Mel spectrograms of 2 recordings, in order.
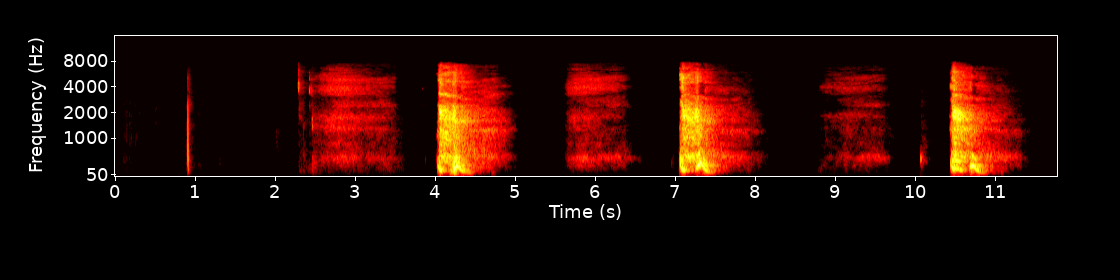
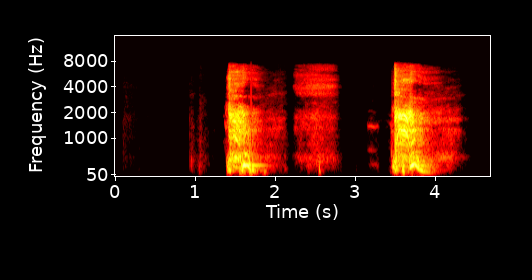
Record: three_cough_length: 11.8 s
three_cough_amplitude: 28360
three_cough_signal_mean_std_ratio: 0.25
cough_length: 4.7 s
cough_amplitude: 26626
cough_signal_mean_std_ratio: 0.33
survey_phase: beta (2021-08-13 to 2022-03-07)
age: 45-64
gender: Male
wearing_mask: 'No'
symptom_cough_any: true
symptom_runny_or_blocked_nose: true
symptom_shortness_of_breath: true
symptom_sore_throat: true
symptom_fever_high_temperature: true
symptom_headache: true
smoker_status: Never smoked
respiratory_condition_asthma: true
respiratory_condition_other: false
recruitment_source: Test and Trace
submission_delay: 2 days
covid_test_result: Positive
covid_test_method: RT-qPCR
covid_ct_value: 19.0
covid_ct_gene: ORF1ab gene
covid_ct_mean: 19.5
covid_viral_load: 400000 copies/ml
covid_viral_load_category: Low viral load (10K-1M copies/ml)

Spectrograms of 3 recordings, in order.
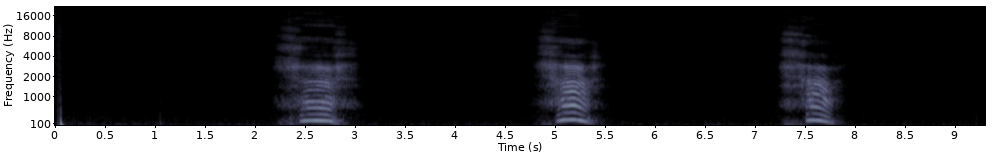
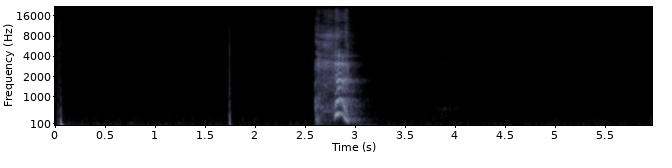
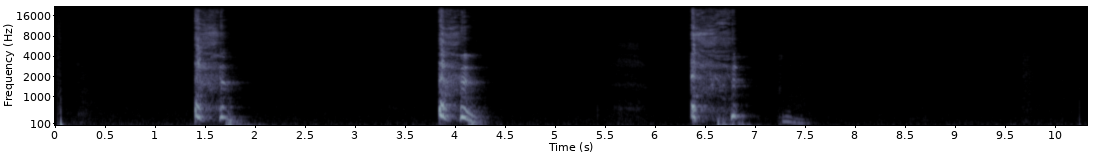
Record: exhalation_length: 9.3 s
exhalation_amplitude: 460
exhalation_signal_mean_std_ratio: 0.33
cough_length: 6.0 s
cough_amplitude: 1623
cough_signal_mean_std_ratio: 0.18
three_cough_length: 10.3 s
three_cough_amplitude: 1483
three_cough_signal_mean_std_ratio: 0.25
survey_phase: beta (2021-08-13 to 2022-03-07)
age: 45-64
gender: Female
wearing_mask: 'No'
symptom_none: true
smoker_status: Never smoked
respiratory_condition_asthma: false
respiratory_condition_other: false
recruitment_source: REACT
submission_delay: 3 days
covid_test_result: Negative
covid_test_method: RT-qPCR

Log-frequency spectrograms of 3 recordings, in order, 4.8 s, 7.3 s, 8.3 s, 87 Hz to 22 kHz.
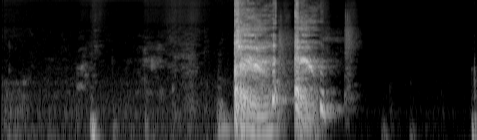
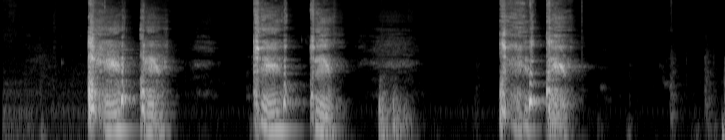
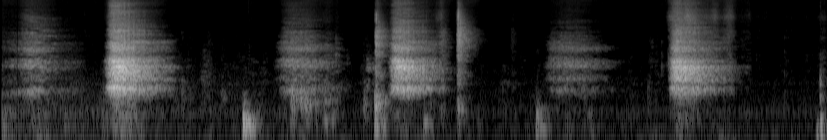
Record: cough_length: 4.8 s
cough_amplitude: 32768
cough_signal_mean_std_ratio: 0.31
three_cough_length: 7.3 s
three_cough_amplitude: 32767
three_cough_signal_mean_std_ratio: 0.37
exhalation_length: 8.3 s
exhalation_amplitude: 32768
exhalation_signal_mean_std_ratio: 0.32
survey_phase: beta (2021-08-13 to 2022-03-07)
age: 18-44
gender: Female
wearing_mask: 'No'
symptom_cough_any: true
symptom_runny_or_blocked_nose: true
symptom_sore_throat: true
symptom_fatigue: true
symptom_other: true
smoker_status: Never smoked
respiratory_condition_asthma: true
respiratory_condition_other: false
recruitment_source: Test and Trace
submission_delay: 1 day
covid_test_result: Positive
covid_test_method: RT-qPCR
covid_ct_value: 20.4
covid_ct_gene: N gene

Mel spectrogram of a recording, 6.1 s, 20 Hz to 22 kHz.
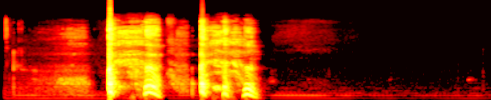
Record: cough_length: 6.1 s
cough_amplitude: 32768
cough_signal_mean_std_ratio: 0.24
survey_phase: beta (2021-08-13 to 2022-03-07)
age: 65+
gender: Male
wearing_mask: 'No'
symptom_new_continuous_cough: true
symptom_runny_or_blocked_nose: true
symptom_sore_throat: true
symptom_fatigue: true
smoker_status: Ex-smoker
respiratory_condition_asthma: false
respiratory_condition_other: false
recruitment_source: Test and Trace
submission_delay: 1 day
covid_test_result: Positive
covid_test_method: RT-qPCR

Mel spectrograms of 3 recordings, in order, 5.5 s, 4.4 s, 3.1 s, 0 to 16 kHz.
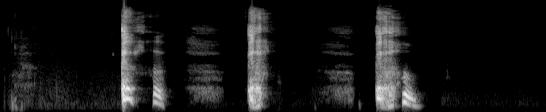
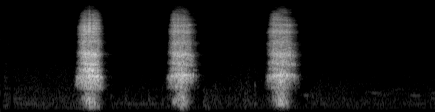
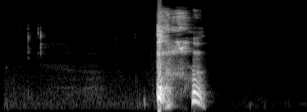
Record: three_cough_length: 5.5 s
three_cough_amplitude: 32767
three_cough_signal_mean_std_ratio: 0.26
exhalation_length: 4.4 s
exhalation_amplitude: 25618
exhalation_signal_mean_std_ratio: 0.3
cough_length: 3.1 s
cough_amplitude: 32768
cough_signal_mean_std_ratio: 0.21
survey_phase: beta (2021-08-13 to 2022-03-07)
age: 45-64
gender: Female
wearing_mask: 'No'
symptom_runny_or_blocked_nose: true
symptom_sore_throat: true
symptom_fatigue: true
smoker_status: Ex-smoker
respiratory_condition_asthma: false
respiratory_condition_other: false
recruitment_source: Test and Trace
submission_delay: 0 days
covid_test_result: Positive
covid_test_method: LFT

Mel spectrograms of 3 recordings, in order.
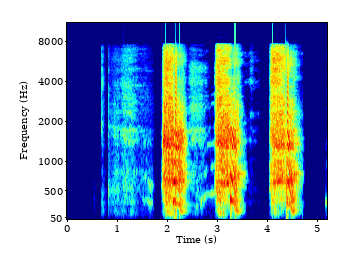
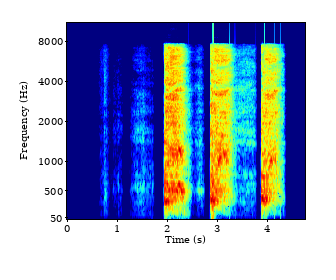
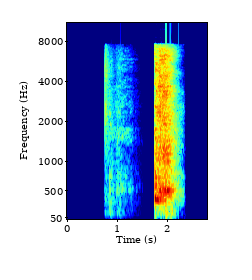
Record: exhalation_length: 5.2 s
exhalation_amplitude: 29328
exhalation_signal_mean_std_ratio: 0.44
three_cough_length: 4.8 s
three_cough_amplitude: 29739
three_cough_signal_mean_std_ratio: 0.41
cough_length: 2.8 s
cough_amplitude: 32502
cough_signal_mean_std_ratio: 0.31
survey_phase: beta (2021-08-13 to 2022-03-07)
age: 45-64
gender: Female
wearing_mask: 'No'
symptom_cough_any: true
symptom_new_continuous_cough: true
symptom_runny_or_blocked_nose: true
symptom_fatigue: true
symptom_headache: true
symptom_onset: 4 days
smoker_status: Never smoked
respiratory_condition_asthma: false
respiratory_condition_other: false
recruitment_source: Test and Trace
submission_delay: 1 day
covid_test_result: Positive
covid_test_method: RT-qPCR
covid_ct_value: 22.3
covid_ct_gene: ORF1ab gene
covid_ct_mean: 22.8
covid_viral_load: 34000 copies/ml
covid_viral_load_category: Low viral load (10K-1M copies/ml)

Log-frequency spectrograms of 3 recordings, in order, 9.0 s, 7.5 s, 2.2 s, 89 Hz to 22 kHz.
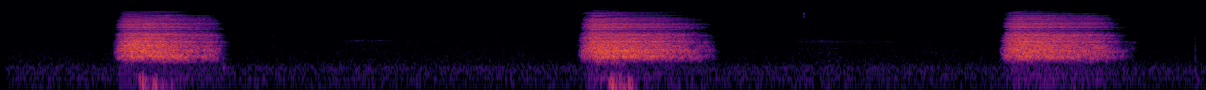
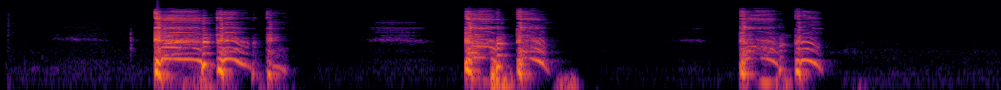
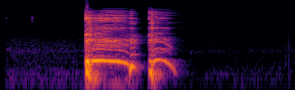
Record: exhalation_length: 9.0 s
exhalation_amplitude: 9456
exhalation_signal_mean_std_ratio: 0.41
three_cough_length: 7.5 s
three_cough_amplitude: 31960
three_cough_signal_mean_std_ratio: 0.35
cough_length: 2.2 s
cough_amplitude: 32768
cough_signal_mean_std_ratio: 0.39
survey_phase: beta (2021-08-13 to 2022-03-07)
age: 18-44
gender: Female
wearing_mask: 'No'
symptom_runny_or_blocked_nose: true
symptom_onset: 3 days
smoker_status: Ex-smoker
respiratory_condition_asthma: false
respiratory_condition_other: false
recruitment_source: REACT
submission_delay: 3 days
covid_test_result: Negative
covid_test_method: RT-qPCR
influenza_a_test_result: Negative
influenza_b_test_result: Negative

